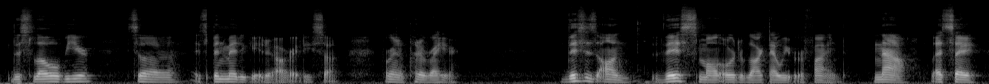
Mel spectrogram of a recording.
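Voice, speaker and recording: A man walks viewers through a casual screen-share lesson in an easygoing, informal way. He often restarts sentences and corrects himself mid-thought. He addresses his audience directly and casually. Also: on the low side. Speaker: trading tutor.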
